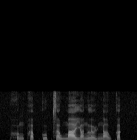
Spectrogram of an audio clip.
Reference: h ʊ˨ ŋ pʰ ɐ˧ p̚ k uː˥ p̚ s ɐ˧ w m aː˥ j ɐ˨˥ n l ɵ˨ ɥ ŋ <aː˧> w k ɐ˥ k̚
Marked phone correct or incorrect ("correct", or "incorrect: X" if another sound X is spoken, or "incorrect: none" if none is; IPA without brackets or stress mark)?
incorrect: aː˨˩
